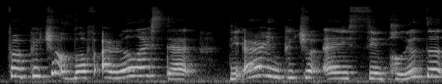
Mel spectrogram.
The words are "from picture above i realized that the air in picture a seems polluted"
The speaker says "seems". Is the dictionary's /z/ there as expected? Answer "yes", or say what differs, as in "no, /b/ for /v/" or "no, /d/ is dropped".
no, /z/ is dropped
